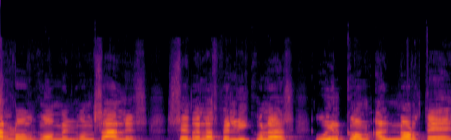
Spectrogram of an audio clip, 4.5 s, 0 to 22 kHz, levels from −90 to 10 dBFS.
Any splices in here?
yes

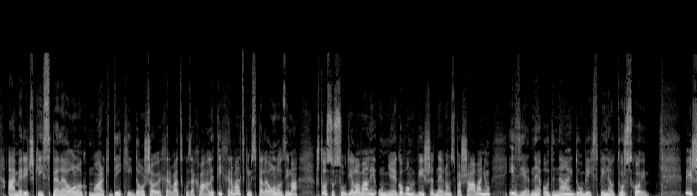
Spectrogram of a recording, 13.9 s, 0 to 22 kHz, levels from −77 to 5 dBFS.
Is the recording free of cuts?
yes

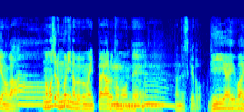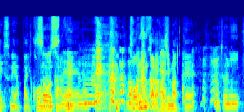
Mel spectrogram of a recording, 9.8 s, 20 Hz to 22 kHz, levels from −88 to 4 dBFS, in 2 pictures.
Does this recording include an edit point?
no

